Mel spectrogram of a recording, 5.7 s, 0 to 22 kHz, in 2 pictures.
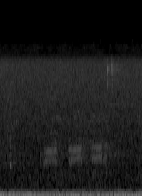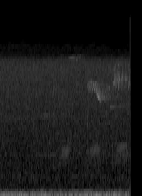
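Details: A woodcock on 1 April 2019 at 20:32 in the evening gives low, frog-like croaking grunts in a short series, then a thin, sharp high squeak, over a steady low rumble of wind or distant noise.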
